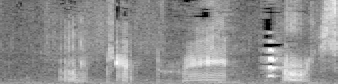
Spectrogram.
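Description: Rainbow lorikeet chattering in short, high calls, with a brief rapid rattle about three quarters through and a louder sweeping call near the end.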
